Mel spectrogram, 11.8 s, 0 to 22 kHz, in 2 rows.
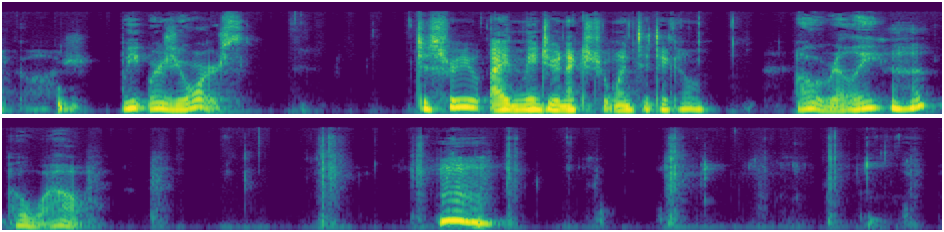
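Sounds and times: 
speech: 0:00.8 - 0:01.6, 0:02.6 - 0:06.5, 0:08.6 - 0:09.1
crunchy chewing on a baked noodle topping: 0:07.2 - 0:11.7.

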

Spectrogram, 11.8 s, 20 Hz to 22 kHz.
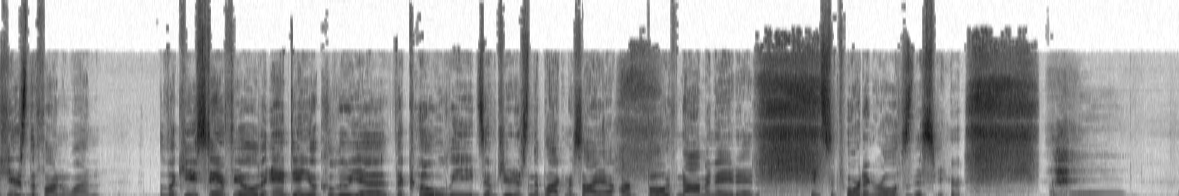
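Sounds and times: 
speech: 0:00.0 - 0:10.9
brief breathy burst with a faint sliding vocal tone: 0:06.1 - 0:06.8, 0:07.5 - 0:08.4, 0:09.6 - 0:10.6
person sharply drawing air in through their teeth: 0:06.1 - 0:06.8, 0:07.5 - 0:08.4, 0:09.6 - 0:10.5.

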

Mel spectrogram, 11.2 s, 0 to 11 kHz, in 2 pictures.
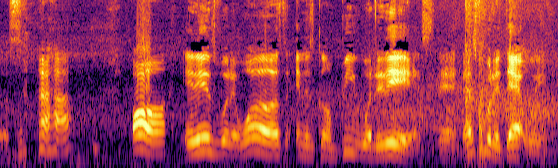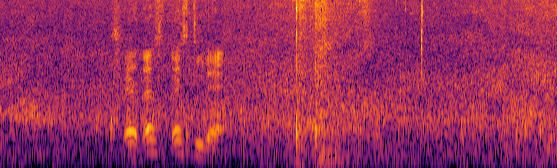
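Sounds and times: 
charter bus engine and tires rumbling along the road: 0:00.0 - 0:11.1
constant traffic noise: 0:00.0 - 0:11.1
speech: 0:00.1 - 0:05.6, 0:06.8 - 0:08.0.

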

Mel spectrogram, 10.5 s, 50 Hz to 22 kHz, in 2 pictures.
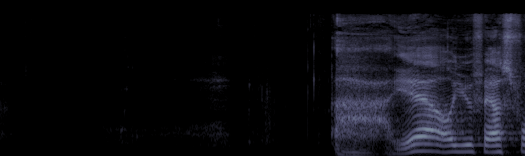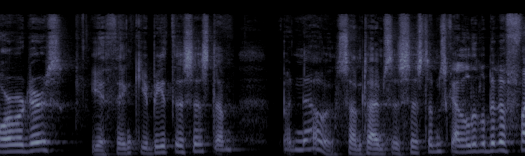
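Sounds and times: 
person sipping a drink: 0:01.0 - 0:04.0
swallow: 0:01.0 - 0:04.0
speech: 0:03.4 - 0:10.4.

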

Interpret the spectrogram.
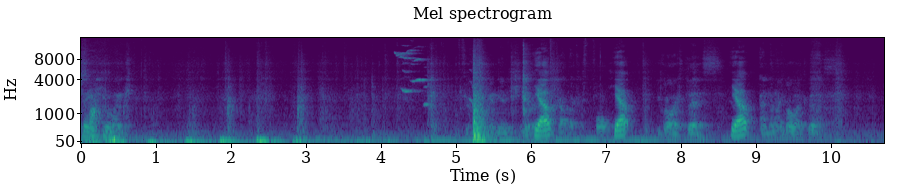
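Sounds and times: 
speech: 0:00.0 - 0:00.8, 0:05.8 - 0:10.2
door being pulled and pushed shut: 0:05.2 - 0:05.6.

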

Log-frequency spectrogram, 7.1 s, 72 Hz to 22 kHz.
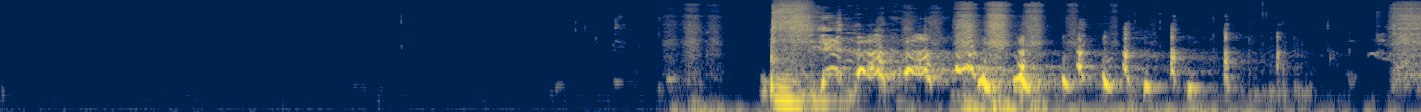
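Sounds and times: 
wet smacking mouth sounds with squishes and clicks: 0:02.8 - 0:04.2, 0:04.8 - 0:07.0
speech: 0:03.8 - 0:05.4
laughter: 0:04.0 - 0:07.0.

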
